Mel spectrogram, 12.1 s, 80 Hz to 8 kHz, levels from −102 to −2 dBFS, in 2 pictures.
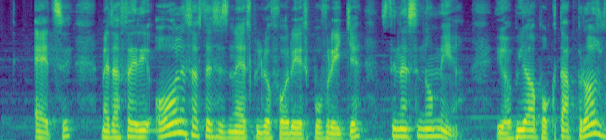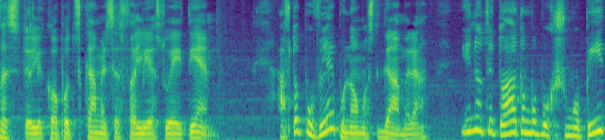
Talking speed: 175 wpm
